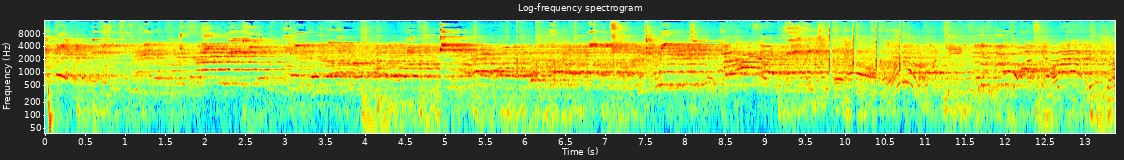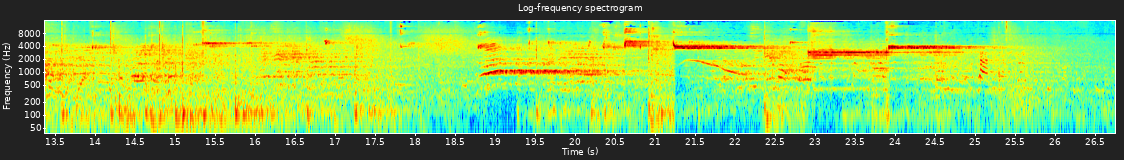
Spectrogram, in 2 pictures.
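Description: Basketball bouncing on a wooden sports-hall floor during play, with players' voices calling across the court, all echoing in the large hall.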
